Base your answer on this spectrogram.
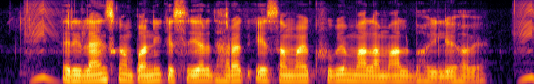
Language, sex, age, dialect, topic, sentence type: Bhojpuri, male, 18-24, Northern, banking, statement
